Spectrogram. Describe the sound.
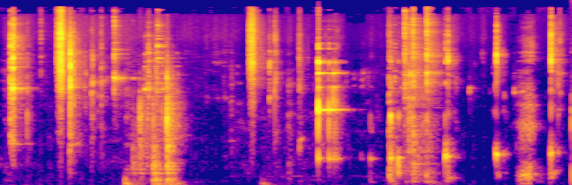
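A brown glass bottle clinks and rattles as it is handled and opened, giving a few sharp, bright chinks separated by short pauses.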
